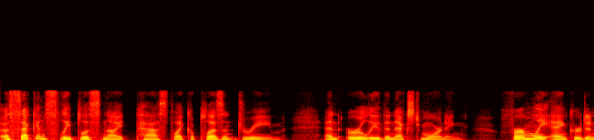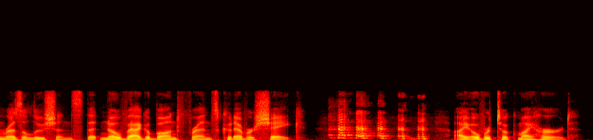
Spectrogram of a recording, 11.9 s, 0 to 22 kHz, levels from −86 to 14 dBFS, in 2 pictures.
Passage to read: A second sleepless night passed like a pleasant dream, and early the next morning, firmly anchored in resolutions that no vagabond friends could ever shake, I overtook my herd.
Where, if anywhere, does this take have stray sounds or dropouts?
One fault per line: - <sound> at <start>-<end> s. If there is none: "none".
- laugh at 9.2-10.3 s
